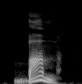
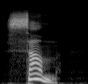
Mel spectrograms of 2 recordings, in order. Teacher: Pansinin niyo pag sinabi niyo ung tunog, natural na nagsasara yung mga labi ninyo sa dulo. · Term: M sound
